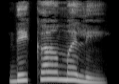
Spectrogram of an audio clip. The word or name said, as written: ದಿಕ್ಕಾಮಲ್ಲಿ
